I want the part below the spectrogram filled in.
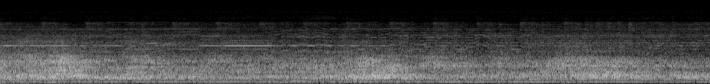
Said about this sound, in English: Helicopter's been going to and fro a lot.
